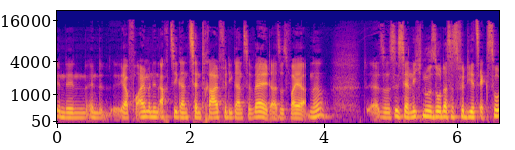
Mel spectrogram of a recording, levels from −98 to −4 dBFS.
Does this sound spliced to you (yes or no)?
yes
